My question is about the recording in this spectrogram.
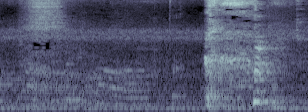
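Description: A person coughing once, a sudden harsh burst about one and a half seconds in, after a brief lull.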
